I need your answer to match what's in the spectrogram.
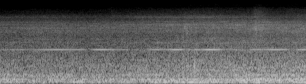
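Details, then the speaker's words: Laundromat furnace inducer motor that had seized and kept the furnace from coming on, now freed up and running: steady airy rush with a thin constant high whine, no scraping or grinding; it could seize again, so it is to be replaced. "what we had it's running right now what we had is this induction motor and so I got it freed up and it's working but at any time it could go back out"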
